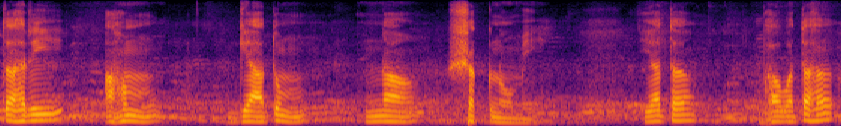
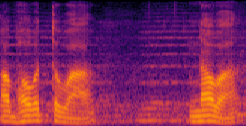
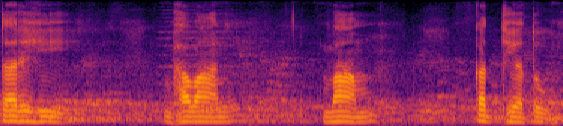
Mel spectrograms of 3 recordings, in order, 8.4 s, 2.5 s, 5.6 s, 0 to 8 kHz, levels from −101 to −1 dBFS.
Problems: continuous background conversations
